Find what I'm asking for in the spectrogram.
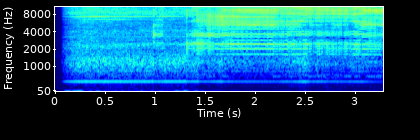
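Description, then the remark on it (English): A high-pitched dentist's drill whirs steadily, its shrill whine holding a constant tone for a few seconds with no talking. “I wasn't at all scared about seeing the dentist until I heard the drilling.”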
